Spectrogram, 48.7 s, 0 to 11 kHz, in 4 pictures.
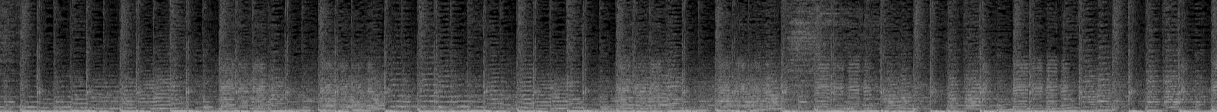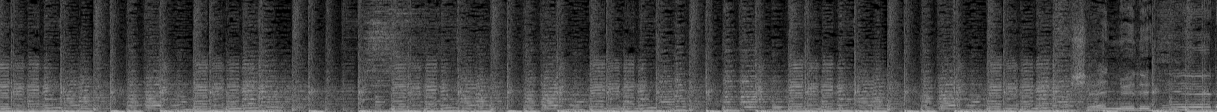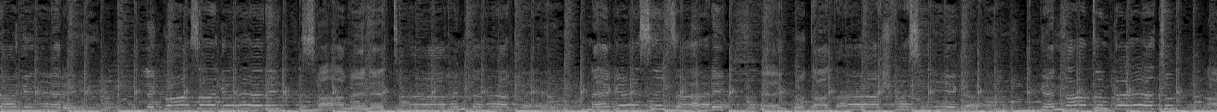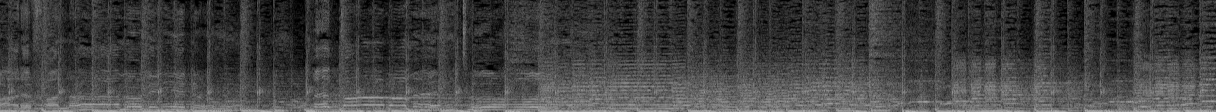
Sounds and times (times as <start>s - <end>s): Music of Bollywood: 0.0s - 48.6s.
